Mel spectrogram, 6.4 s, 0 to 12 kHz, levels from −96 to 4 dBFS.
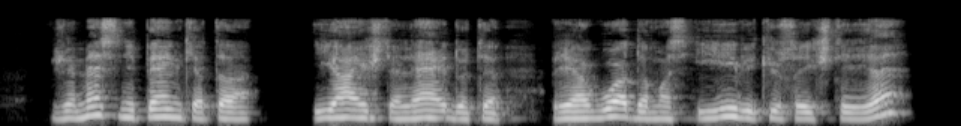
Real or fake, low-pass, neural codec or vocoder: fake; 7.2 kHz; codec, 16 kHz, 16 kbps, FreqCodec, larger model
